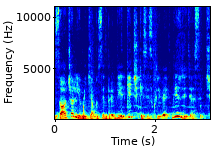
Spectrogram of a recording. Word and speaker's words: Virgitsch: tutti i miei Social Io mi chiamo sempre virghic che si scrive virg SCH e niente Buona visione Rieccomi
